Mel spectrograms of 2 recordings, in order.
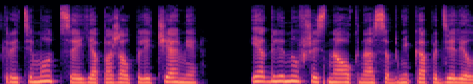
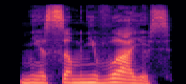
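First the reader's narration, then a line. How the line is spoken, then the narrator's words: Growled. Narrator (Russian): прорычал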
